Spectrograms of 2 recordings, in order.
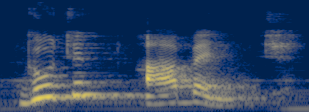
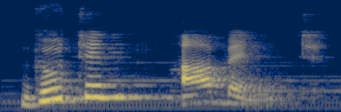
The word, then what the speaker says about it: Guten Abend: Guten Abend. Here too, when you look at the word Abend, the word ends with D, but we do not take the D pronunciation, but we end it as T.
